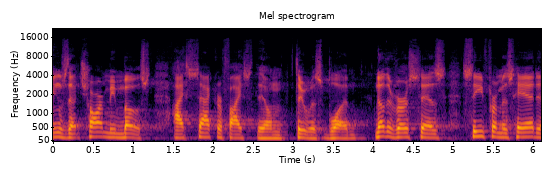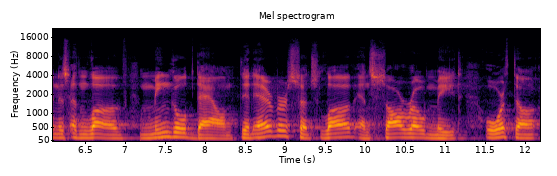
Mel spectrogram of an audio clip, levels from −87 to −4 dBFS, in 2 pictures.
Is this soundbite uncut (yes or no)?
no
